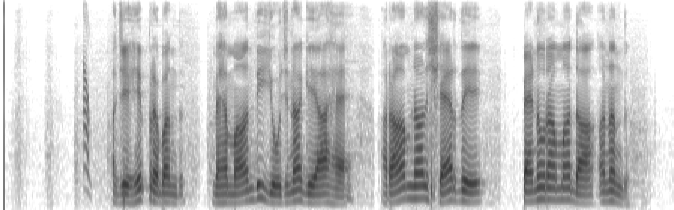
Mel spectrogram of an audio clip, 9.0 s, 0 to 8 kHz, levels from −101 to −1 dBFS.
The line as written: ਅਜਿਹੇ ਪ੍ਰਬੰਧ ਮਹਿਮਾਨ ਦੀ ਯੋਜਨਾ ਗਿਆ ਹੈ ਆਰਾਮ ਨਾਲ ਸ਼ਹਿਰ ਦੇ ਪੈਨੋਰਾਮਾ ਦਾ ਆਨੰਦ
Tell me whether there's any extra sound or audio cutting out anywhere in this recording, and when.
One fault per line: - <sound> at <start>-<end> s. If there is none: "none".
- chirp at 1.1-1.2 s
